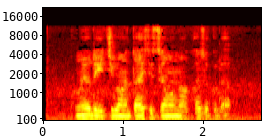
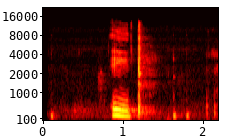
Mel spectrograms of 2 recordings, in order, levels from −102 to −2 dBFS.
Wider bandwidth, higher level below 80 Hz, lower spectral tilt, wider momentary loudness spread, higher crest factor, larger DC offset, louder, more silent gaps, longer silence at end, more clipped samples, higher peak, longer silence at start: second, 11.5 kHz vs 13.5 kHz; first, -46 dBFS vs -86 dBFS; about the same, -5.5 dB/octave vs -5 dB/octave; second, 14 LU vs 25 LU; second, 16 dB vs 22 dB; neither; first, -26 LUFS vs -31 LUFS; neither; second, 0.4 s vs 0.55 s; neither; about the same, -10 dBFS vs -12 dBFS; second, 0.4 s vs 0.85 s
